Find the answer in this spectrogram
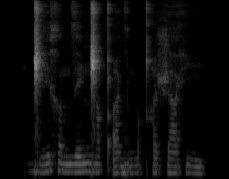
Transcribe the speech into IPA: ɡ͡ǁ e x ʌ n z e ŋ͡ǁ ɛ qʼ e ɡ u n i qʰ ɯ ʃ a x i

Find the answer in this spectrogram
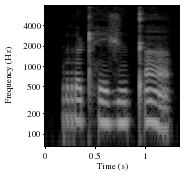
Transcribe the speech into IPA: r ɤ ʈʰ e ʒ ɯ kʼ ã

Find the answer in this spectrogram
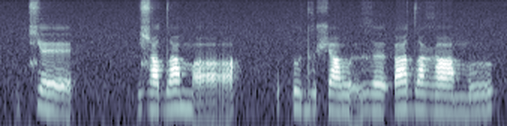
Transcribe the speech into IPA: t͡ɕ ɛ | ʑ ʌ dˤ u m ɑ̰ | θ u d ʊ ʃ ɑ β ə̰ ɣ ɜ ʔ u dˤ u ɣ ɑ m ʊ

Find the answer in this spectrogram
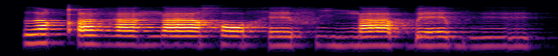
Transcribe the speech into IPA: ə qʼ ə ɦ a ŋ a χ ɔ h ɛ f i ŋ a ɓ ɛ bʱ y

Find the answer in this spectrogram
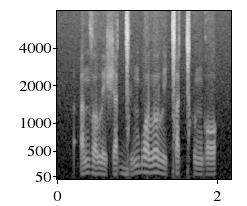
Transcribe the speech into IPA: ʔ a˩˥ n z ɔ˧˩˧ l e˩ ʃ a˩˥ ɡ͡ǀ i˩˥ m b ɔ˥˧ l o˥˧ l i˩˥ ǀ a˧ ǀʰ ʊ˧ ŋ ɡ ɔ˧

